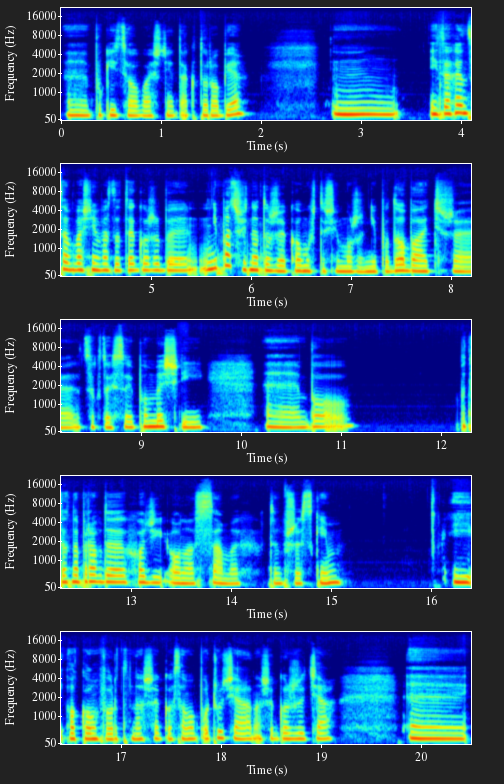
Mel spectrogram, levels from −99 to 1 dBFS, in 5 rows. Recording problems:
none

